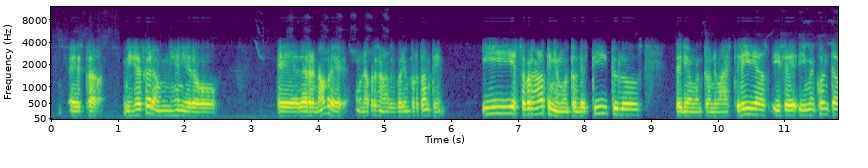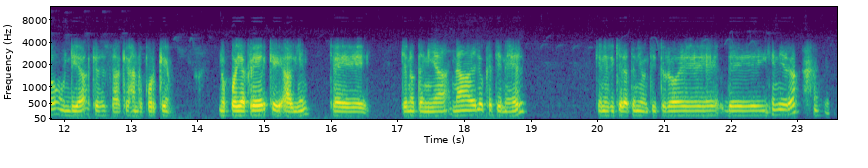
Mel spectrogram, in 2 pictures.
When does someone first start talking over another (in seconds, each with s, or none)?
none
